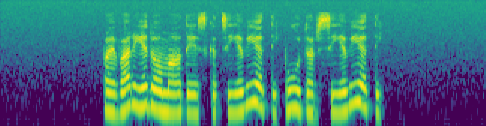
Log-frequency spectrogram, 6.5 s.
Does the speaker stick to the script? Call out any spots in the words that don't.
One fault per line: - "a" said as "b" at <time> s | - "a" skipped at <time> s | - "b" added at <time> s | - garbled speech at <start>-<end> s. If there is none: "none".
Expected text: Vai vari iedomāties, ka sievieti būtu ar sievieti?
none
